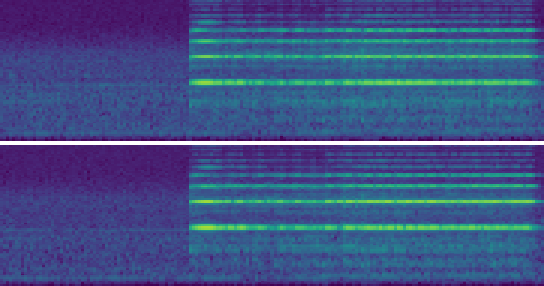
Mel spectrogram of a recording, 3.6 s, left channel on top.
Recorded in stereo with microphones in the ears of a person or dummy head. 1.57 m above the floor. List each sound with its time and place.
1.3 s a violin: 15° left (ahead or behind), 0.6 m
